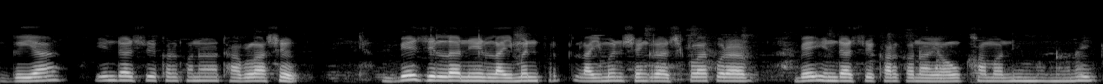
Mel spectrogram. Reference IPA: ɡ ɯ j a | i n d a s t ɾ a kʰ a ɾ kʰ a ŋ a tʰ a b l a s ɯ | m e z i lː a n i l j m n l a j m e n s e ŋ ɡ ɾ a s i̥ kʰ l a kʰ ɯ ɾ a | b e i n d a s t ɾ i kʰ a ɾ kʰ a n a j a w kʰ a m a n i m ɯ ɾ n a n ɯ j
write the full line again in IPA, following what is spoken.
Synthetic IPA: ɡ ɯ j a | i n d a s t ɾ i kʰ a ɾ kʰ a n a tʰ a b l a s ɯ | b e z i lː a n i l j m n l a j m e n s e ŋ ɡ ɾ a s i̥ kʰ l a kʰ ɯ ɾ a | b e i n d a s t ɾ i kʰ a ɾ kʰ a n a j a w kʰ a m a n i m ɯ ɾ n a n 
